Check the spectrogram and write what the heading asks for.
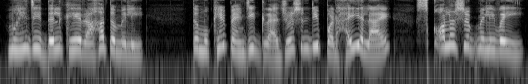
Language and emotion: Sindhi, happy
